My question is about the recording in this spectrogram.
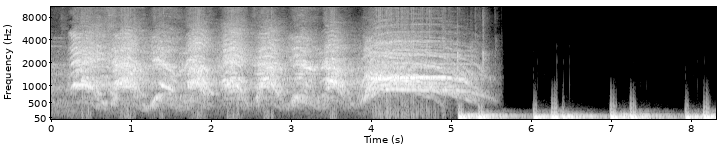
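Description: A group of teenage girls shouting a chant in unison, short rhythmic shouts about two a second, ending in one long held shout about five seconds in. Deep, low thuds follow to the end.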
